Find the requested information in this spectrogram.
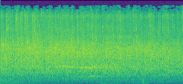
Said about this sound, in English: Listen, if you clap like this, nothing will happen.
